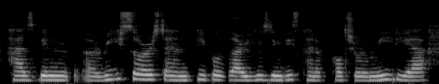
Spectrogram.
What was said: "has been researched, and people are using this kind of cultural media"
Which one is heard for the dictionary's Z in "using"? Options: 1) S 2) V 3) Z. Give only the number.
3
